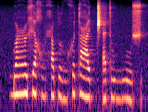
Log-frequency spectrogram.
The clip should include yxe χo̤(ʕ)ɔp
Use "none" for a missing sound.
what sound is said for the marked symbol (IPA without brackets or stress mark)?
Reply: ħ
